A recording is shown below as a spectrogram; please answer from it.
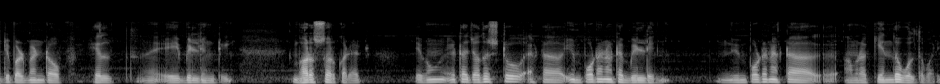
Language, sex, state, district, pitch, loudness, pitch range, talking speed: Bengali, male, West Bengal, Kolkata, 100 Hz, -23 LUFS, 95-110 Hz, 140 wpm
